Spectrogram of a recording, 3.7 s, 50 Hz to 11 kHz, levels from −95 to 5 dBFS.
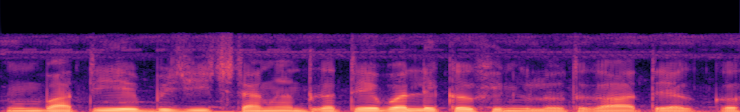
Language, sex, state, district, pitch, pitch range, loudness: Wancho, male, Arunachal Pradesh, Longding, 110 Hz, 110-115 Hz, -14 LUFS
